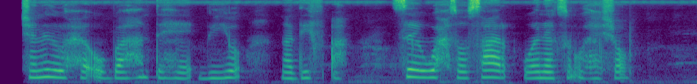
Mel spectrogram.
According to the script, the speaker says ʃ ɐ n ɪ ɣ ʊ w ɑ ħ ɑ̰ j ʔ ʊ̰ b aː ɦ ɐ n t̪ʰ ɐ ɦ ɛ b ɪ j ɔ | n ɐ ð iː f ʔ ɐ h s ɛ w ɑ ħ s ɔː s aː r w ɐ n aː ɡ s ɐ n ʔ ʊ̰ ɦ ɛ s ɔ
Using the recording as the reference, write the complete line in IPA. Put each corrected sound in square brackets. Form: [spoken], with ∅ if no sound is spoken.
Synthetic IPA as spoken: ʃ ɐ n ɪ [ð] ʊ w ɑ ħ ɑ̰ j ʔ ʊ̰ b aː ɦ ɐ n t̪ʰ ɐ ɦ ɛ b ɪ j ɔ | n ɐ ð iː f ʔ ɐ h s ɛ w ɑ ħ s ɔː s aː r w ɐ n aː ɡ s ɐ n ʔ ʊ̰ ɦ ɛ [ʃ] ɔ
